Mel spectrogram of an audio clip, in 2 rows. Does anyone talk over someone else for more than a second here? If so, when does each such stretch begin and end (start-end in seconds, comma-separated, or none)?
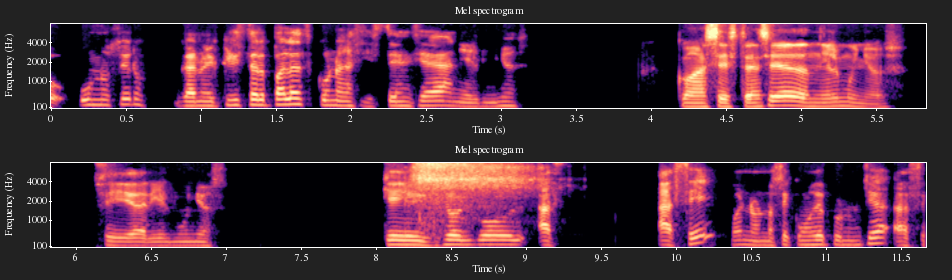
none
